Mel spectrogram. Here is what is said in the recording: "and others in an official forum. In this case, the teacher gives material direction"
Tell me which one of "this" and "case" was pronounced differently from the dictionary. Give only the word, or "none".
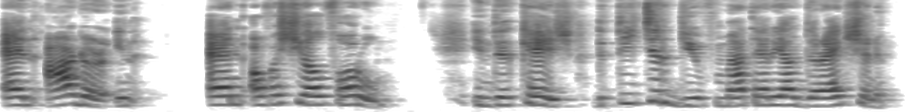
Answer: this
